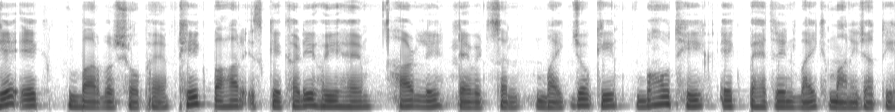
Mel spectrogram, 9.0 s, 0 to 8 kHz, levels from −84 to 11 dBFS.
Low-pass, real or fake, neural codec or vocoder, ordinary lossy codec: none; real; none; none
